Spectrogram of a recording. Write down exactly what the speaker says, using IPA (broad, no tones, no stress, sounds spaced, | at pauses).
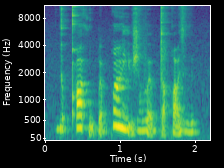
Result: ɡ e b qʼ ɛ θ ṵ ɓ ɛ̰ b q ĩː lʲ ḛ ʒ a̤ β ɛ̰ b t ḛ q ḭ z e̤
